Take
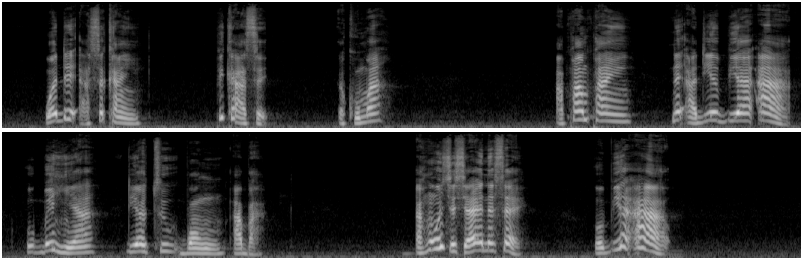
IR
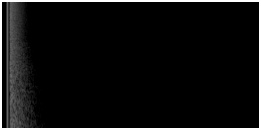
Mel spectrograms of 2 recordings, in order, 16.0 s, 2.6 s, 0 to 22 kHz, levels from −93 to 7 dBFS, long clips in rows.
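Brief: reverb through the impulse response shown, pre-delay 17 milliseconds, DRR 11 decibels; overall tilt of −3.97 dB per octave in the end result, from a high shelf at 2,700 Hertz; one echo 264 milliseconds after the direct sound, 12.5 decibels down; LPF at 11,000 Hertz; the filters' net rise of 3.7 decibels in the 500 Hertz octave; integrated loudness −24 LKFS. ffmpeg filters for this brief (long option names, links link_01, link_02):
-filter_complex "[0:a]lowpass=11000,equalizer=frequency=500:width_type=o:gain=4,highshelf=frequency=2700:gain=5,aecho=1:1:264:0.237,asplit=2[link_01][link_02];[1:a]atrim=start_sample=2205,adelay=17[link_03];[link_02][link_03]afir=irnorm=-1:irlink=0,volume=-10dB[link_04];[link_01][link_04]amix=inputs=2:normalize=0,volume=-3dB"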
